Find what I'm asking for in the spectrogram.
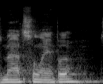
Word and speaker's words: Matt Sillanpaa: Well, my name is Matt Sillanpaa, so you got 1 point already for pronouncing my name correctly.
